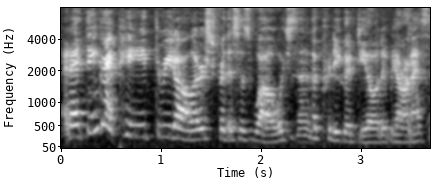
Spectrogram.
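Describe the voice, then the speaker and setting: The speech is very fast with very wide pitch swings, over noticeable background noise. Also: woman. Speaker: fashion reseller vlogger. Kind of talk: casual haul video.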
